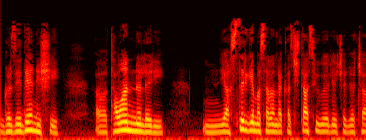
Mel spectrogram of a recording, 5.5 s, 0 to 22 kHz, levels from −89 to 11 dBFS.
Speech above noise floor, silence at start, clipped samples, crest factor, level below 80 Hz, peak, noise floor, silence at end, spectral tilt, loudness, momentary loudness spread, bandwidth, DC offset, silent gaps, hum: 26 dB; 0 s; under 0.1%; 16 dB; -56 dBFS; -8 dBFS; -49 dBFS; 0 s; -6 dB/octave; -24 LUFS; 14 LU; 13 kHz; under 0.1%; none; none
